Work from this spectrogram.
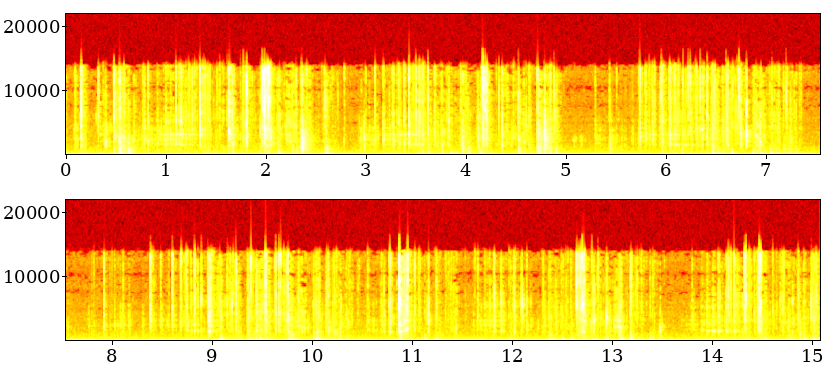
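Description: A utility knife blade shaves crumbly flakes from a solid white soap bar with a red rim. Quiet, dense, bright scraping and crackling with sharp little clicks continues over a steady low hum, as the flakes break off in short crisp bursts.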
